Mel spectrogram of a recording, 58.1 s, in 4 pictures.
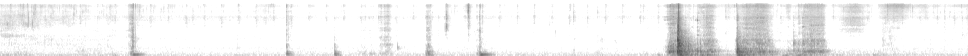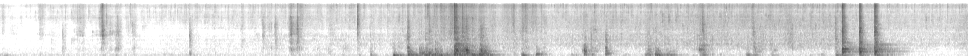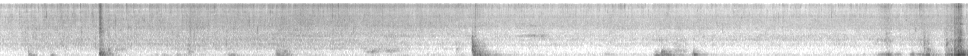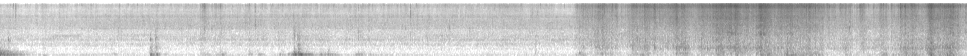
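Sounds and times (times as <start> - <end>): meatballs sizzling in oil: 0.0 - 58.0.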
